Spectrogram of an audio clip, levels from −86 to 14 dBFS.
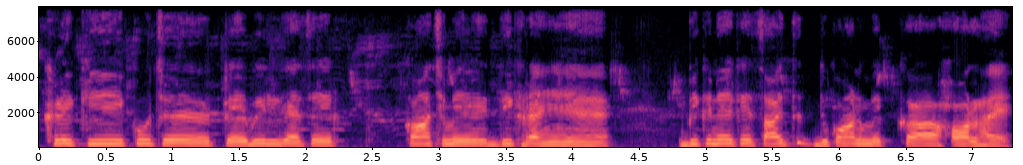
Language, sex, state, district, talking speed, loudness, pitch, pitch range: Hindi, male, Madhya Pradesh, Katni, 140 wpm, -14 LUFS, 210 Hz, 200-225 Hz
